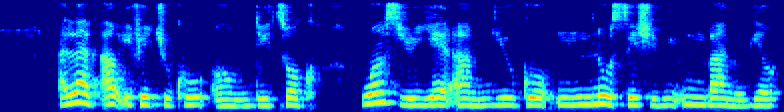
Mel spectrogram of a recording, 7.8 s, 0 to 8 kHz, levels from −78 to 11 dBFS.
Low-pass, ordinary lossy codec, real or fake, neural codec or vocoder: 7.2 kHz; none; fake; codec, 16 kHz, 4.8 kbps, FACodec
